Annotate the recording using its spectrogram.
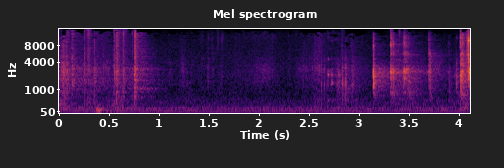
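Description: Scattered light metal clicks and knocks as a steel motorcycle crash bar and its bolts are shifted by hand against the bike's frame to line up the mounting holes, over a steady low hum.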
